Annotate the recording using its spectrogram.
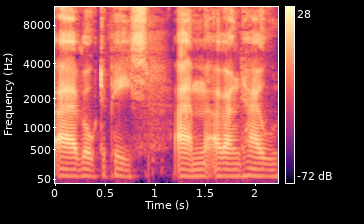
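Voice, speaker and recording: A man is speaking. He has a South Wales accent. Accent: Welsh (South Wales). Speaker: freelance tech journalist. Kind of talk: interview. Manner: halting, many fillers and repetitions.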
